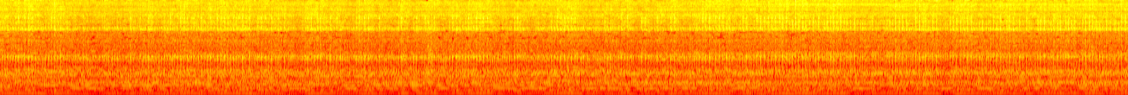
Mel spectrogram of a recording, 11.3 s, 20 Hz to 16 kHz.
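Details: Carson Storm Racer Pro .15 two-stroke nitro engine in a 1/10 buggy, first run after 10+ idle years and a full rebuild and bench tune, on 20% nitro fuel: a high, buzzy drone holding steady pitch without sputtering. Runs clean and healthy.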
